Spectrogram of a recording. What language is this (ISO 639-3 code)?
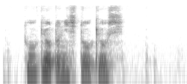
jpn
